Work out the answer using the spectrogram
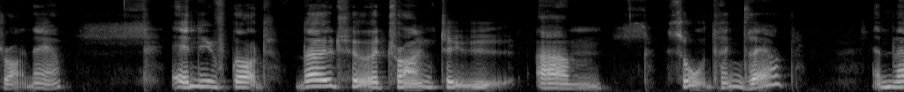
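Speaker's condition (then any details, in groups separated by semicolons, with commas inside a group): Cerebral palsy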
